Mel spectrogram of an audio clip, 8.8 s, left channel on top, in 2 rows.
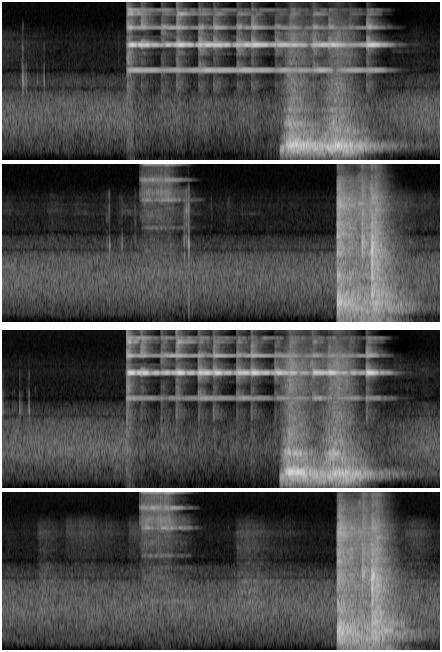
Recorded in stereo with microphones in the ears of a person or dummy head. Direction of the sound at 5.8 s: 25° right (ahead or behind).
